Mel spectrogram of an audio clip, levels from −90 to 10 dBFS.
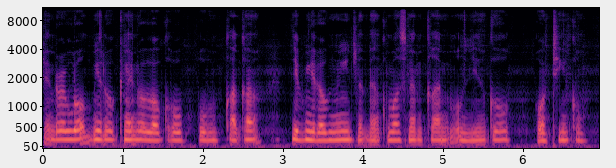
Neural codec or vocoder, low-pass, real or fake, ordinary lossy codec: autoencoder, 22.05 kHz, a latent of 192 numbers a frame, VITS, trained on many speakers; none; fake; none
